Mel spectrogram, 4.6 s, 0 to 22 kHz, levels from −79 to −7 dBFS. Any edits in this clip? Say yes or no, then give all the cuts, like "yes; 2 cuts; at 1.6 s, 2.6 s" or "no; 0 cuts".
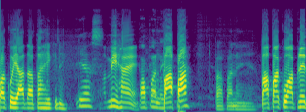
yes; 1 cut; at 1.6 s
